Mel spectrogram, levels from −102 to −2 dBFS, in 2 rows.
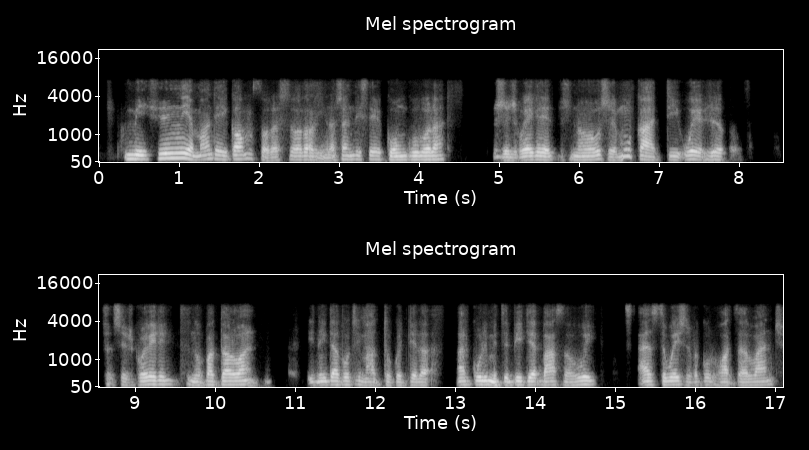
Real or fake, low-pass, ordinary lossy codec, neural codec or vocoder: fake; 7.2 kHz; Opus, 32 kbps; codec, 16 kHz in and 24 kHz out, 0.4 kbps, LongCat-Audio-Codec, fine tuned four codebook decoder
